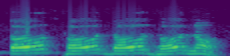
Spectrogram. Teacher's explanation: यानी जब भी हम पढ़ेंगे तो इसमें जो बोलेंगे वर्ड वो हमारे दांत को टच करेगा। जो वर्ड बोलेंगे उस समय हमारी जीभ जो होती है वो दांत को टच करती है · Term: दंत व्यंजन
